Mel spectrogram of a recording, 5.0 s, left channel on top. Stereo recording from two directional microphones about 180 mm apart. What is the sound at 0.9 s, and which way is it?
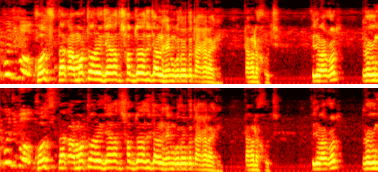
A man's voice, 10° left (ahead or behind).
